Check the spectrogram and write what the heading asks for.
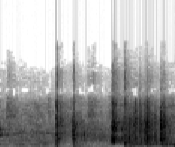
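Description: Mini-bowling ball striking the pins: two sharp knocks a little under a second in, then a further clatter of pins falling near the end.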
